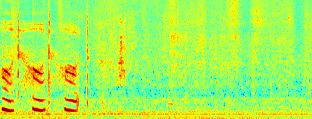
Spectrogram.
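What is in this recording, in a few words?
"hold", spoken word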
